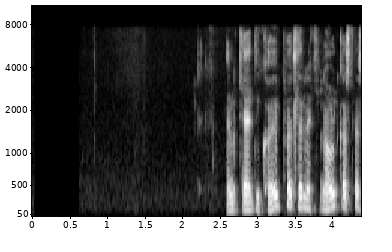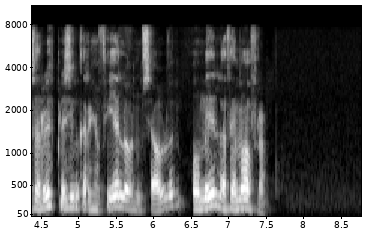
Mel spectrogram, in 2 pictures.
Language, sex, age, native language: Icelandic, male, 50-59, Icelandic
